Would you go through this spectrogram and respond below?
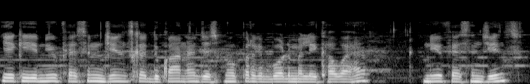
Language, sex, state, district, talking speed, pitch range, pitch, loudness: Hindi, male, Chhattisgarh, Sukma, 225 wpm, 130-145 Hz, 140 Hz, -13 LUFS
